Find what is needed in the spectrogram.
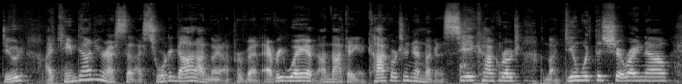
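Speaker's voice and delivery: worked-up, hurried retelling of a fit; retold freak-out. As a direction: rattle off your refusal in mock panic. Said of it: "I was freaking out".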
